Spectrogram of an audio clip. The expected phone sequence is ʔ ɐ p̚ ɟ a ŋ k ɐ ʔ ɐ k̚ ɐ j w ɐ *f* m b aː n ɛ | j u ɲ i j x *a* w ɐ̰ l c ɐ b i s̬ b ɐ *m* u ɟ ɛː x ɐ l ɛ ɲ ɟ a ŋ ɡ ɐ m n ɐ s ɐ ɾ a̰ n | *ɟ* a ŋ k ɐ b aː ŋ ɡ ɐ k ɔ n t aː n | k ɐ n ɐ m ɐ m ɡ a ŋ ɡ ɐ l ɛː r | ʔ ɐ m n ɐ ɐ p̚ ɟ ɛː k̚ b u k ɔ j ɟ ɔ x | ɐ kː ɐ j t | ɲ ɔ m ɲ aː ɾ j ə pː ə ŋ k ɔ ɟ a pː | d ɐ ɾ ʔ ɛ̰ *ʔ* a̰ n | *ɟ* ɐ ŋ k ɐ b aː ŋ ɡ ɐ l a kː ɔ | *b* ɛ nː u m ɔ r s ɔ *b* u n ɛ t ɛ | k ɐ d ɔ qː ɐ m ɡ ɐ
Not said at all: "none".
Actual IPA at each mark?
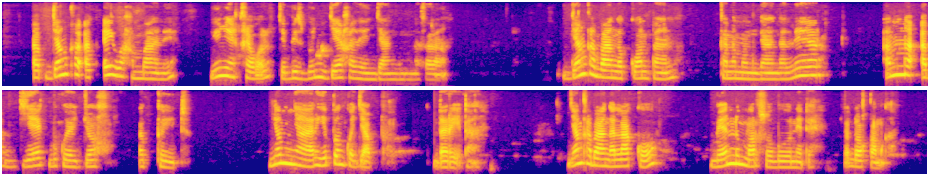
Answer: x, ɛ, ɲ, ɟ, t, ɟ, b, b

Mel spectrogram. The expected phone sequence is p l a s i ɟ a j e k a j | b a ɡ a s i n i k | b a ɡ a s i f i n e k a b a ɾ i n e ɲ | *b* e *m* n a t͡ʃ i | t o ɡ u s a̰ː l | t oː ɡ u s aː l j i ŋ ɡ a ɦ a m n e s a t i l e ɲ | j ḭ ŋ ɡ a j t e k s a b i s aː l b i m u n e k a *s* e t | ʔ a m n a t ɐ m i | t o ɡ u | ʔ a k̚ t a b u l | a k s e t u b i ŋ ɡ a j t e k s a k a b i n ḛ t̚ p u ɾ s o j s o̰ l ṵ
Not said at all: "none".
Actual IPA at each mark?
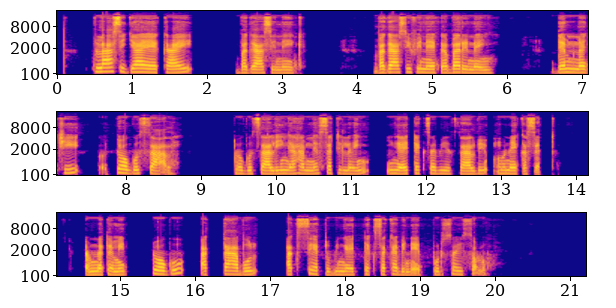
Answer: d, m, s

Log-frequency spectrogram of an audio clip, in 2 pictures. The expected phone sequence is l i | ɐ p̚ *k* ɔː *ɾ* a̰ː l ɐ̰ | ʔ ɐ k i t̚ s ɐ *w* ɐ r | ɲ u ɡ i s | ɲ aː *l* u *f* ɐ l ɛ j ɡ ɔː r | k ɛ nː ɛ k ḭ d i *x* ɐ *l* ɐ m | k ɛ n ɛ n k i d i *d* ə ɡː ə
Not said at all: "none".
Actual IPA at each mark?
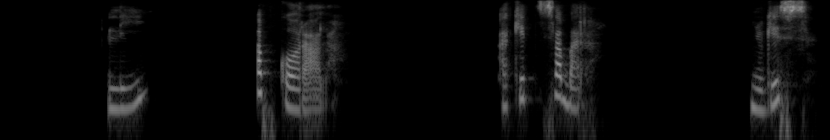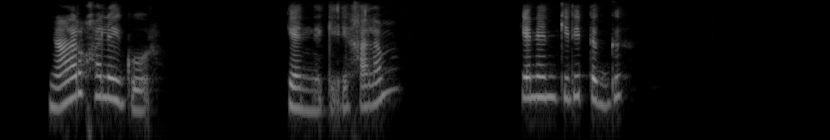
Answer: k, ɾ, b, ɾ, x, x, l, t

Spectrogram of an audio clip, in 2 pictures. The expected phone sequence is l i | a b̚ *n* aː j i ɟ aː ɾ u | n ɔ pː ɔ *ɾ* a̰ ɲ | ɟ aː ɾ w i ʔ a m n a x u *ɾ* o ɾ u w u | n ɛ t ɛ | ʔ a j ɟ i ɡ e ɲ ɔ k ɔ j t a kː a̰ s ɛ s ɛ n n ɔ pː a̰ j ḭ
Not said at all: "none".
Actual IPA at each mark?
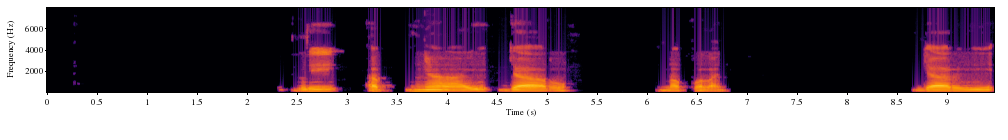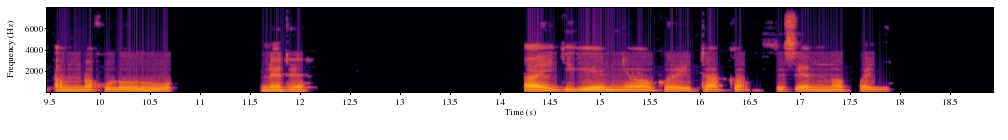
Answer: ɲ, l, l

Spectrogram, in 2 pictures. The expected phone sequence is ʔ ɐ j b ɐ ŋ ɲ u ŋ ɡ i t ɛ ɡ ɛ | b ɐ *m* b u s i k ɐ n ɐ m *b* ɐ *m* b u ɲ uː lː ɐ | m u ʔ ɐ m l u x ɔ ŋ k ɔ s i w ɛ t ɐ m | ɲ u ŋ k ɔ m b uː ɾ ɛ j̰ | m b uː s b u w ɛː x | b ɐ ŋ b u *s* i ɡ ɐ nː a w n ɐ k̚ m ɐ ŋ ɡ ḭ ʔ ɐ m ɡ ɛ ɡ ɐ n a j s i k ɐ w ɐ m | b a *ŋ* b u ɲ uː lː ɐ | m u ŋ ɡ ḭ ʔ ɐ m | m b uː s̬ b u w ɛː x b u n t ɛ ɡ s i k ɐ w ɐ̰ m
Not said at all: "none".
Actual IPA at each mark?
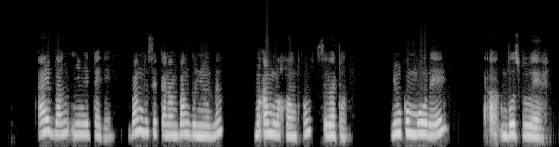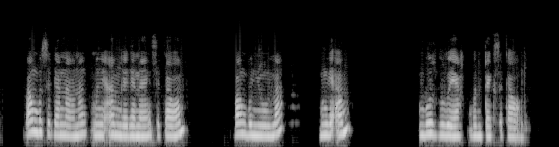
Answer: ŋ, b, ŋ, s, ŋ

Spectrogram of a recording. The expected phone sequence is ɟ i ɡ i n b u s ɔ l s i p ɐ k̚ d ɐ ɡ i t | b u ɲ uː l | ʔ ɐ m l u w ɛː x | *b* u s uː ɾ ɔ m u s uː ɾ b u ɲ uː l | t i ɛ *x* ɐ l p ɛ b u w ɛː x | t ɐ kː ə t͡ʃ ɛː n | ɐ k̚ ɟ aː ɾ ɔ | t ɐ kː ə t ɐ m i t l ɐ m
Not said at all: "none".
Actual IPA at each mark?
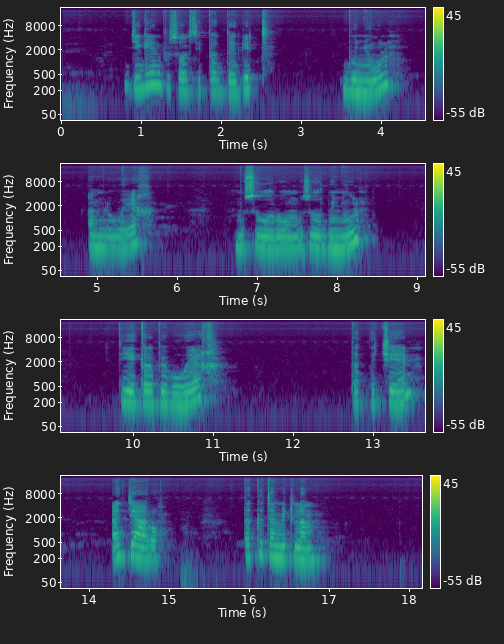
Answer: m, k

